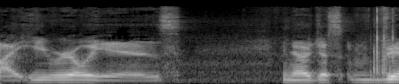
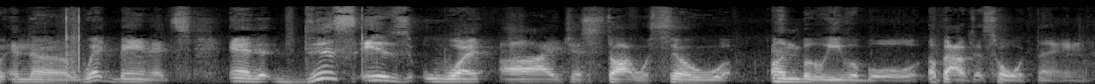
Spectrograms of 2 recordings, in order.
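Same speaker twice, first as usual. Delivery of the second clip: usual speaking voice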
